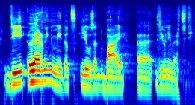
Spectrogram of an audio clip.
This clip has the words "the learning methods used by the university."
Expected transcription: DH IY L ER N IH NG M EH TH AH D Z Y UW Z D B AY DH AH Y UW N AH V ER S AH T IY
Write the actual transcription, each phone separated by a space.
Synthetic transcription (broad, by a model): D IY L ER N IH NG M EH T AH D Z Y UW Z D B AY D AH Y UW N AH V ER S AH T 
